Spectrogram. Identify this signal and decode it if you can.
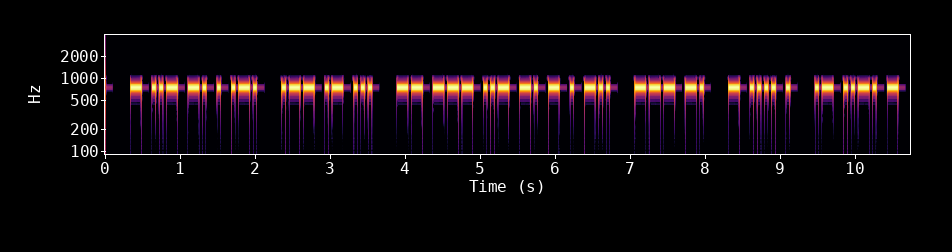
Morse code, heard as a keyed tone, about 25 wpm, 750 Hz. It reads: TUNER WAS MOUNTED ON THE AFT
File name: Archive / 25 WPM / 25WPM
